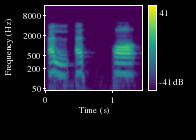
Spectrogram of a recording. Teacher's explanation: والبيان في الهمس في التاء، همس خفيف. الأتقى، وكذلك القاف تفخم من الدرجة الأولى لأن بعدها ألف، والألف تتبعها في التفخيم.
